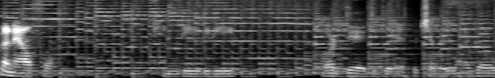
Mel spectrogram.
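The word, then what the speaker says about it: Dedede: Alright, I guess it's English, it's like DDD. Pretty sure in Japanese he's like Dede, but, pardon me.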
